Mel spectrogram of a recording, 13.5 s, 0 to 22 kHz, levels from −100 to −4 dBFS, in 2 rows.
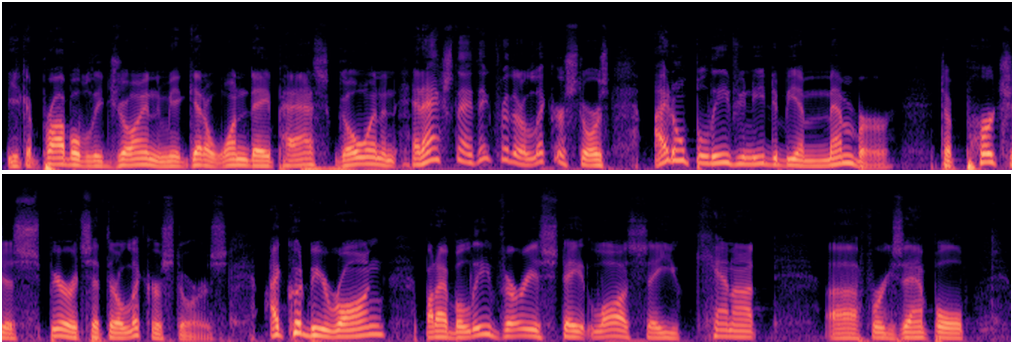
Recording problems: muffled; very; fading above 1.5 kHz

